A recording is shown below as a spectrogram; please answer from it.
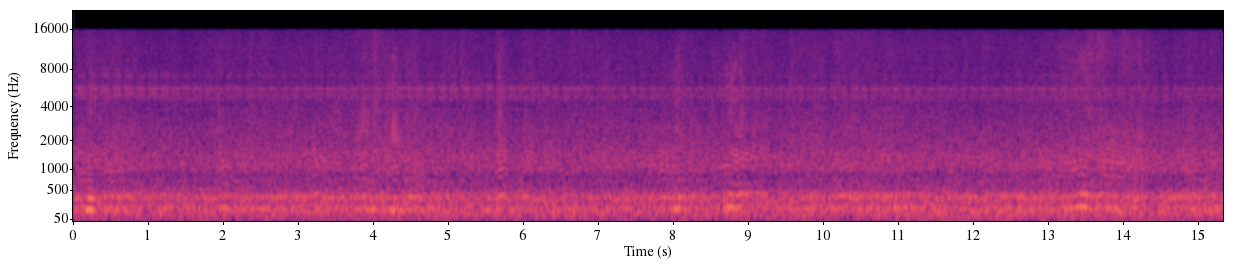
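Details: Honeybee swarm out of its hive: a dense, continuous buzzing hum of many wings, steady in loudness throughout, with wavering tones in the low and middle range and occasional louder passes of single bees near the microphone.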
